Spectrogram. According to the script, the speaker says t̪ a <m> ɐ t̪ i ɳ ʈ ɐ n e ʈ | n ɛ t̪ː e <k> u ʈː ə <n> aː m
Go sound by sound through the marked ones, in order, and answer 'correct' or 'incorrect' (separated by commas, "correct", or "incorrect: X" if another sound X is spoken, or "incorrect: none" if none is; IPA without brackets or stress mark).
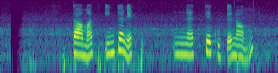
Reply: correct, correct, correct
